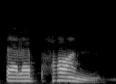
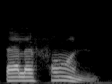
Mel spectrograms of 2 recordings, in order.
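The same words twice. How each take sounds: First: The ph is said as a p sound. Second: The ph is said as an f sound. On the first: The speaker calls it wrong. "not telephone" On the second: The speaker calls it right.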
